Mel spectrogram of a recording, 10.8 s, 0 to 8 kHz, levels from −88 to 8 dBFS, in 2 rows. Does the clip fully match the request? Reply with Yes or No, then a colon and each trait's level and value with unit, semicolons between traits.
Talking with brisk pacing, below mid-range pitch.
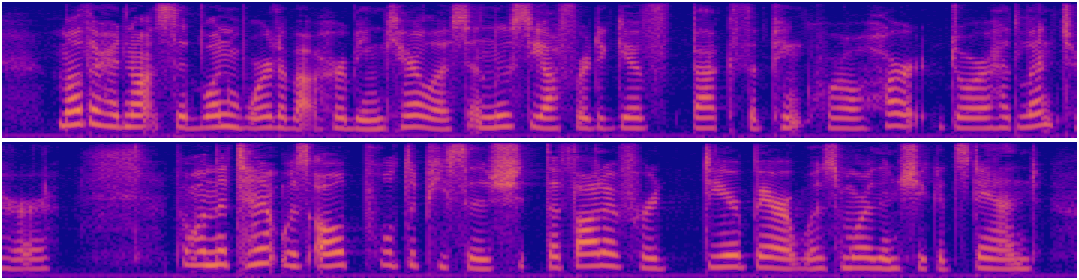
No: fast, 255 wpm; high, 230 Hz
